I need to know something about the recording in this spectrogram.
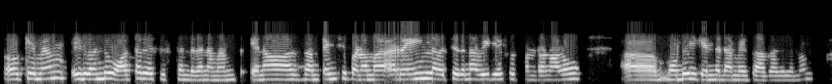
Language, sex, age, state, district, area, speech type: Tamil, female, 18-30, Tamil Nadu, Tenkasi, rural, conversation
